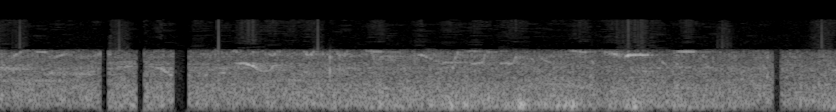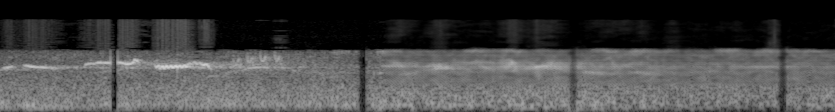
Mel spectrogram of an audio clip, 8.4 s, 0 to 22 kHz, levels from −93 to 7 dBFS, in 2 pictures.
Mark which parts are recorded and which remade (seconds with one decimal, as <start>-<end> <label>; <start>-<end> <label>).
0.0-6.1 recorded; 6.1-8.4 remade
